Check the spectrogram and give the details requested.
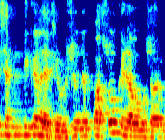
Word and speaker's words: Poisson: La distribución de Poisson, acá dice Poisson, es la distribución, digamos, Poisson porque es un apellido francés y se pronuncia así, Poisson.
